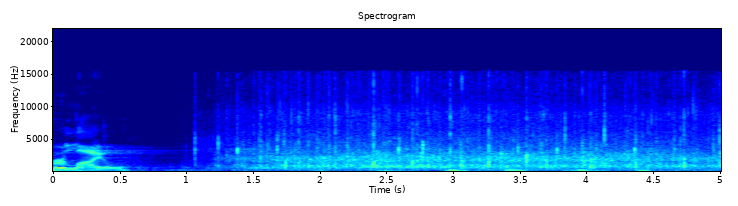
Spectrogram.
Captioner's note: audience applauding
